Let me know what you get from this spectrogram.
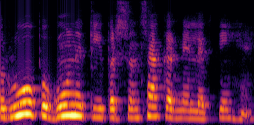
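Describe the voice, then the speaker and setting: Against a quiet background, a woman uses an ordinary speaking voice with a fairly high pitch. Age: 60s. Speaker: religious storyteller. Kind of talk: casual chat; reading aloud.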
